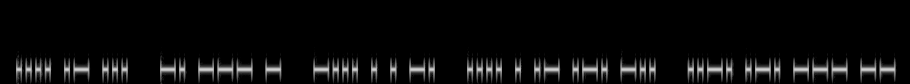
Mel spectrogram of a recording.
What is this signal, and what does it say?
Morse code, heard as a keyed tone, about 25 wpm, 700 Hz. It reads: HAS NOT BEEN HEARD FROM
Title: Sentences from Top 1600 Words 25wpm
